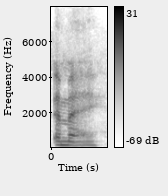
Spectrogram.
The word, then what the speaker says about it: Aimée: I get that right correct pronunciation for me almost it's ma ma all right awesome um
